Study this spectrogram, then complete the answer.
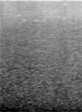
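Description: Artillery fire in Rome: Total War lands as a loud, rumbling explosion, a brief, dense burst of low-heavy noise with no voices.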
